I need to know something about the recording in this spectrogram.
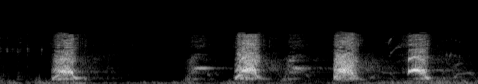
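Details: Four loud, rough barks spaced about a second apart from King Rocco, a chained 66-pound American Pit Bull Terrier of Redboy Jocko breeding, with faint whines between them.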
